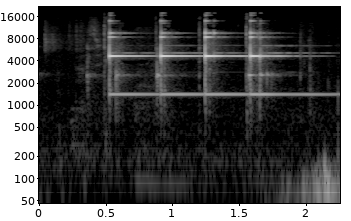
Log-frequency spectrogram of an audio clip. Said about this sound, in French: Mais écoutez, la cloche sonne, c'est déjà fini.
